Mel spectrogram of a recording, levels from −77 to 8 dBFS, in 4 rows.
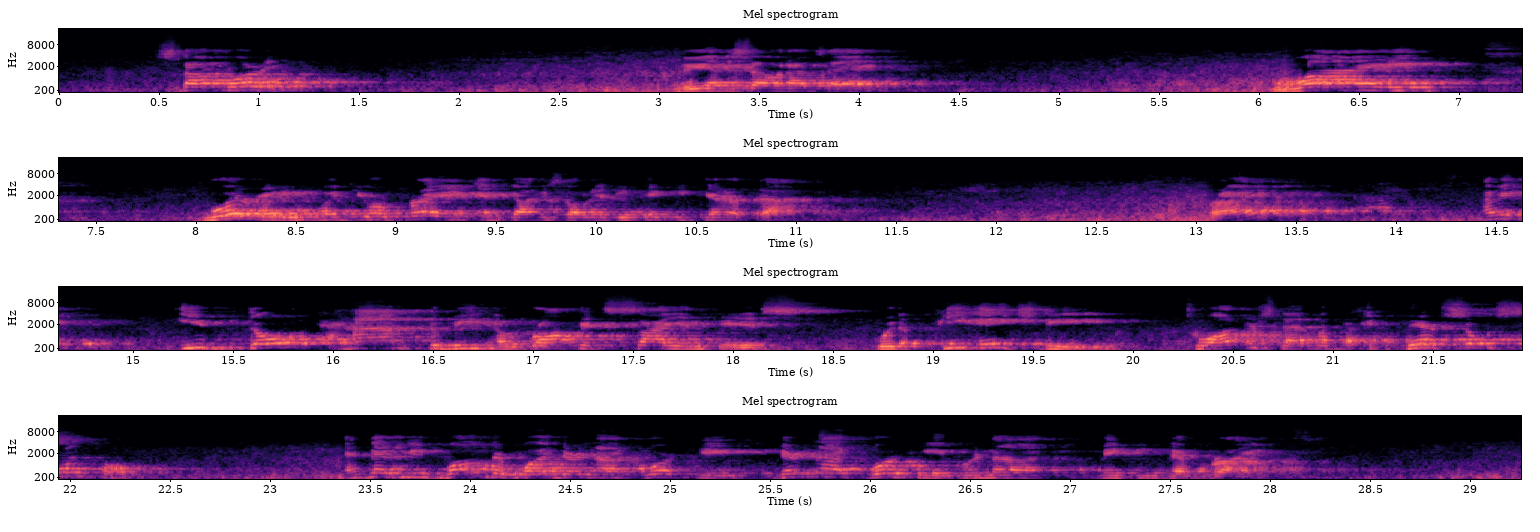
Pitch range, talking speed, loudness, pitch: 165-235 Hz, 120 wpm, -20 LUFS, 210 Hz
